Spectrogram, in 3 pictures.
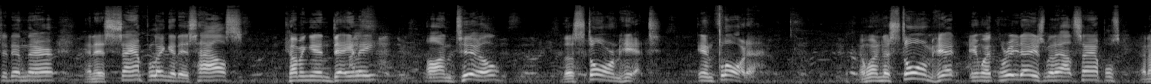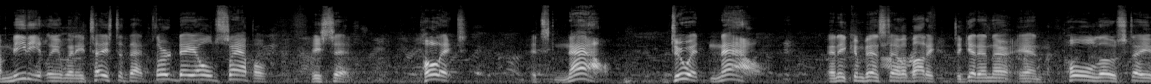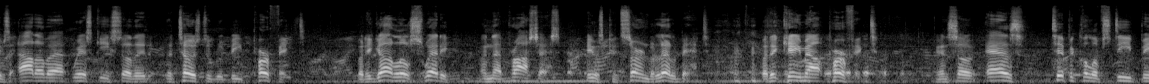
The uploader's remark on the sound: Kentucky Bourbon Festival Recap, we jaunt our way through the festivities to hunt down some exclusive bottles, speak with more amazing distillers, and hear some mighty fine piping.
